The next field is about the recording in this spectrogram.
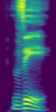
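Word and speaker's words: wie: আর যখন আই আগে আর ই পরে আসে মানে আই ই তখন এর উচ্চারণ হয় লম্বা ই এর মতো। যেমন ভি গেটস বা কেমন আছেন? এই বাক্যের প্রথম শব্দটা।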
